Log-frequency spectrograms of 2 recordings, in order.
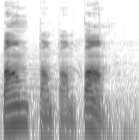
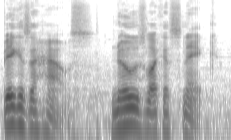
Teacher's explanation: Stress, and then 2 unstressed syllables, and then another stress syllable.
